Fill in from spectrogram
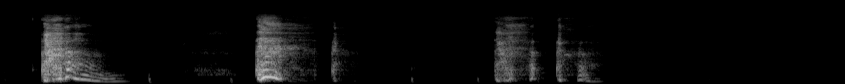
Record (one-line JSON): {"three_cough_length": "8.5 s", "three_cough_amplitude": 16415, "three_cough_signal_mean_std_ratio": 0.27, "survey_phase": "beta (2021-08-13 to 2022-03-07)", "age": "65+", "gender": "Female", "wearing_mask": "No", "symptom_runny_or_blocked_nose": true, "smoker_status": "Ex-smoker", "respiratory_condition_asthma": false, "respiratory_condition_other": false, "recruitment_source": "REACT", "submission_delay": "3 days", "covid_test_result": "Negative", "covid_test_method": "RT-qPCR", "influenza_a_test_result": "Negative", "influenza_b_test_result": "Negative"}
